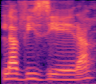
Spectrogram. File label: visor, italian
